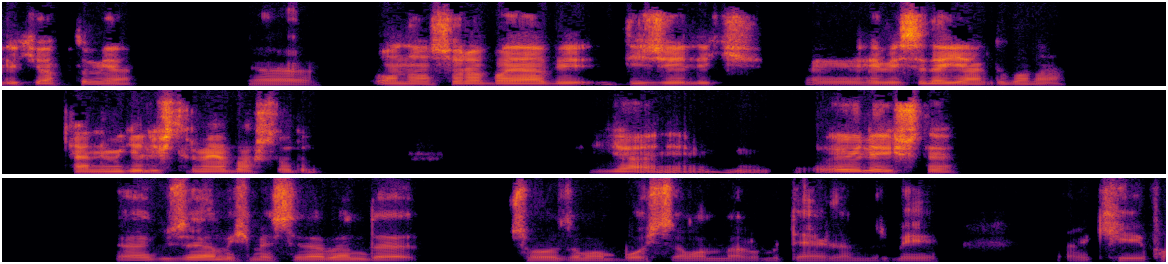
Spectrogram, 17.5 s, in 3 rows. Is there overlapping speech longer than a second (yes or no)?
no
